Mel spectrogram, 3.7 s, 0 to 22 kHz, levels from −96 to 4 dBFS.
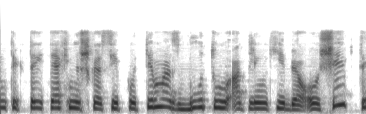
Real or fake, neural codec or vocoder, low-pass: fake; codec, 16 kHz, 4 kbps, FunCodec, trained on LibriTTS, 50 frames a second; 7.2 kHz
